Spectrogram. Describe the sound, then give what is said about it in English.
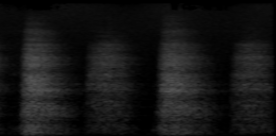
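Transformational breathing shown as deep belly breaths: four forceful, rushing breaths in a steady rhythm, with stronger and softer breaths alternating, and no talk. “So I'm certified in something called transformational breathing. From what I've heard, it's very much like holotropic, but I've never done holotropic, so I can't confirm that, but it sounds like this.”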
